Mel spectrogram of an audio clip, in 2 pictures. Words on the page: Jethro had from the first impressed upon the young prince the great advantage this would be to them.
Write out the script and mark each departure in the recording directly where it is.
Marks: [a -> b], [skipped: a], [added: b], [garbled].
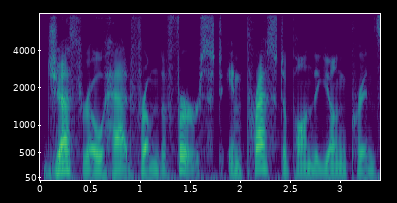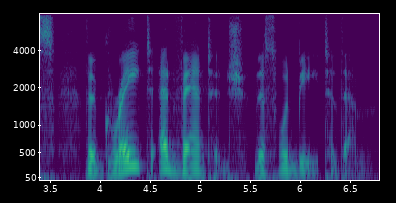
Jethro had from the first impressed upon the young prince the great advantage this would be to them.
